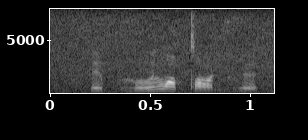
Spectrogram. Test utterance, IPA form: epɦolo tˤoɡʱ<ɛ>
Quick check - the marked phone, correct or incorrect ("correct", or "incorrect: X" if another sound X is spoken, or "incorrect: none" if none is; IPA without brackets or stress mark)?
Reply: incorrect: ɘ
